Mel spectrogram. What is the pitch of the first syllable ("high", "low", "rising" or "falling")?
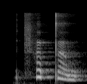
high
